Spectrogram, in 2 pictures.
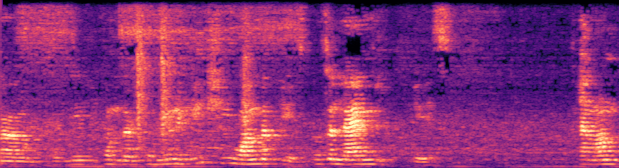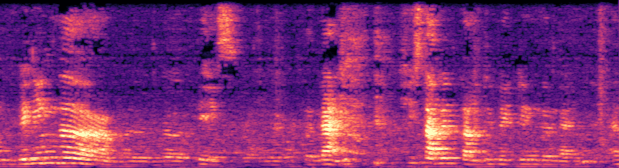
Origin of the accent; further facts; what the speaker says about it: Assam, India; I'm from Northeast Network, I'm from Assam.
